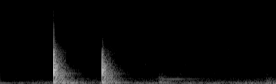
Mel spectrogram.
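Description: Two firm knocks on the wooden door of a director's office, about half a second apart, fairly loud, followed by quiet with a faint low background hum and no reply.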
